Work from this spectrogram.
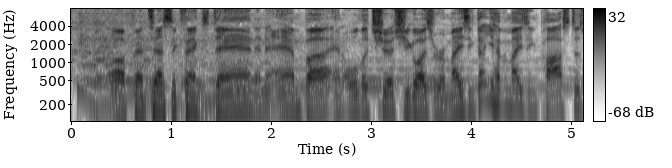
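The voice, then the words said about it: New Zealand accent. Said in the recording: “As you can tell by my accent ... I grew up in New Zealand. First 23 years of my life, I lived in New Zealand. Lived in Australia for about 10 or 11 years”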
